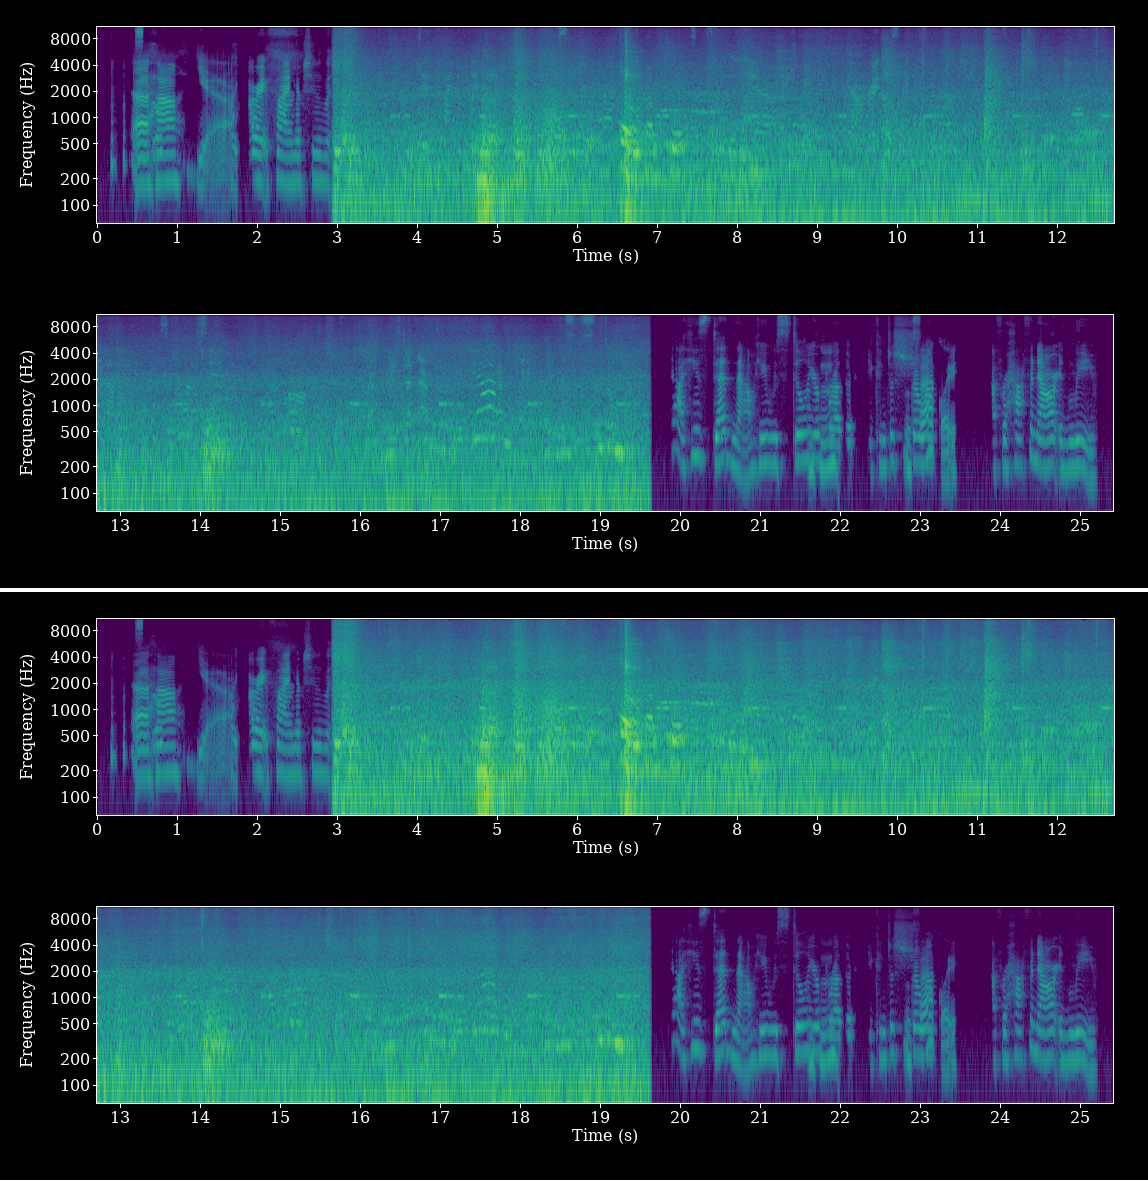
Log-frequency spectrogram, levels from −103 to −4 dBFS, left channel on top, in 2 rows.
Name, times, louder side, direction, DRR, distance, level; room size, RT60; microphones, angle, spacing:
voice 1, 0.4-1.8 3.1-3.7 7.9-9.0 16.1-16.9 17.3-17.4 17.7-19.4 21.6-22.0 22.8-23.5, left 4 dB, 60° left, 1.0 m, -50 dB
voice 2, 1.7-3.3 3.8-4.9 5.5-7.9 9.3-14.5 15.1-15.6 16.0-16.5 17.3-17.9 19.9-22.2 22.4-23.2 23.9-25.2, left 3 dB, 25° left, 1.5 m, -50 dB
sound 1, 2.9-19.6, right 3 dB, 30° right, 0.5 m, -33 dB
head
